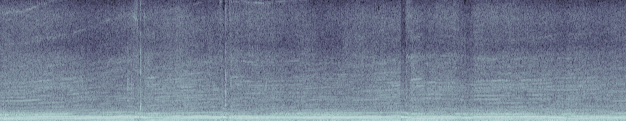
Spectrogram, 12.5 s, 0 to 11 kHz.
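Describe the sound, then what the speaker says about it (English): A 1991-1996 era F1 race car engine in the Automobilista 2 racing game at Catalunya, a loud sustained high whine holding steady revs with a few brief shifts in pitch, sounding rough and not quite right. "That engine doesn't sound right"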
